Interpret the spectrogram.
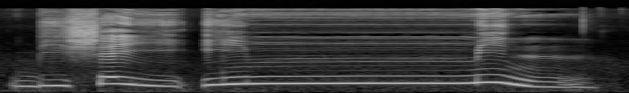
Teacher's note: Ici, il ne s'agit pas ni d'un lem ni d'un ra, il s'agit d'un mime. Donc nous faisons une nasalisation que nous prolongeons très longtemps.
